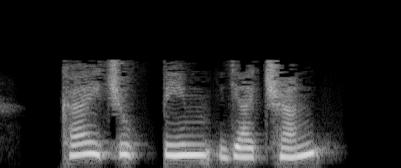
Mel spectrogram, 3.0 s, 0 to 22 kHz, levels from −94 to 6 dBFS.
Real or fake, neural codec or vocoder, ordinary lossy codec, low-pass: fake; codec, 16 kHz, 0.5 kbps, X-Codec, HuBERT features, trained on LibriSpeech; MP3, 24 kbps; 7.2 kHz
